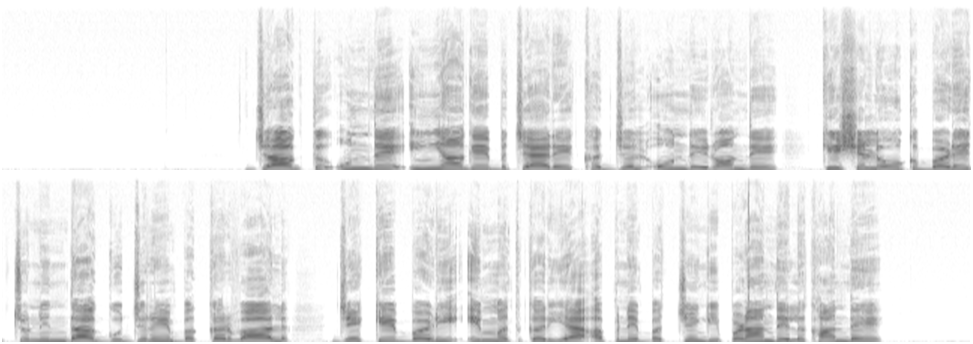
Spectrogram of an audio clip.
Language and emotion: Dogri, neutral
